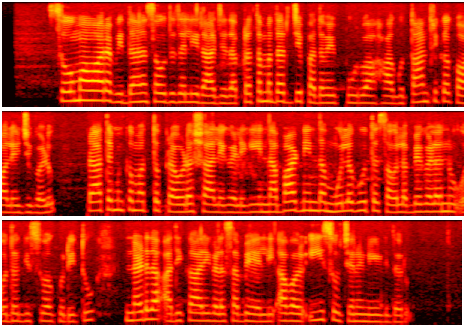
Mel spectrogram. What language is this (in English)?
Kannada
